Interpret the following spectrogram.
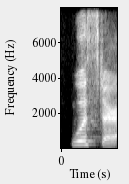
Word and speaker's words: Worcester: Worcester. All right, perfect. Our It's pronounced Worcester.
